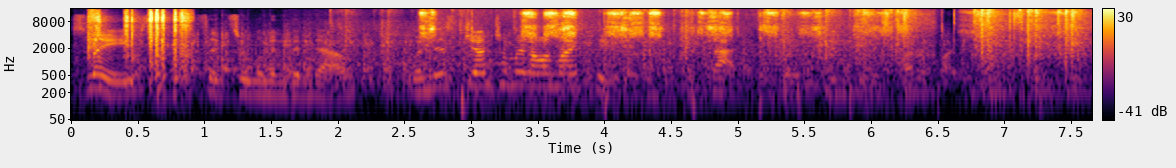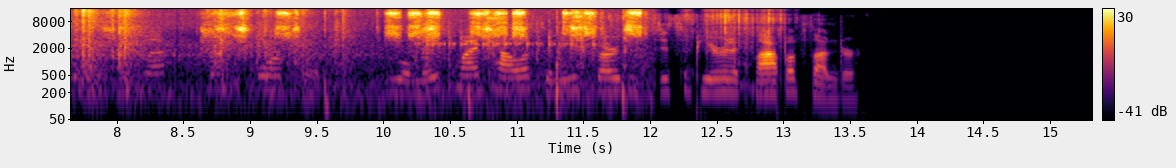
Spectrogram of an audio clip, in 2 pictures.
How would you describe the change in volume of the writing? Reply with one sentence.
The loudness of the writing goes down, then up.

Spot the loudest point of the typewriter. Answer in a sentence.
The loudest moment of the typewriter is at 7 seconds.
